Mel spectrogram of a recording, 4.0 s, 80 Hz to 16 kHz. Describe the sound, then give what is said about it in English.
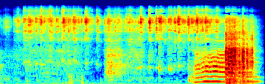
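Five dice rattle together in a cupped hand, a dense clicking shake lasting a few seconds, then a brief sharp clatter as they tumble out, rolled in a game to try to get 3 or higher on each. A voice briefly reacts near the end. “But if I do that in order to try to get to the next room, I have a might of 5. Which would give me 5 dice to try to get 3+.”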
